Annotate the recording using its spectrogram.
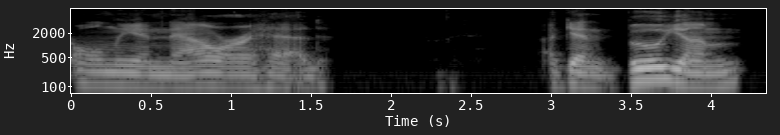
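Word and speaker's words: Buium: Again, Booyum is how you say it.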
